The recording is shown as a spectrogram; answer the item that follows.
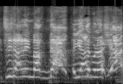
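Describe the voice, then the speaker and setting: A performer voicing a pushy, cheeky little girl who talks loudly and giggles, with loud music behind. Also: extremely high pitch, fairly even intonation, normal speed.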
